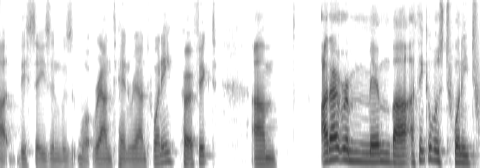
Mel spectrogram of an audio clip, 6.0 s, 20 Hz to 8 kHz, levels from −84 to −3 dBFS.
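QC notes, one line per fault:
0.42–2.58 s and 3.17–5.96 s: automatic gain rising. The gain control judged the input too quiet and lifted its gain slowly. Speech and background swell together, by about 4 dB in the first span and about 5 dB in the second.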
